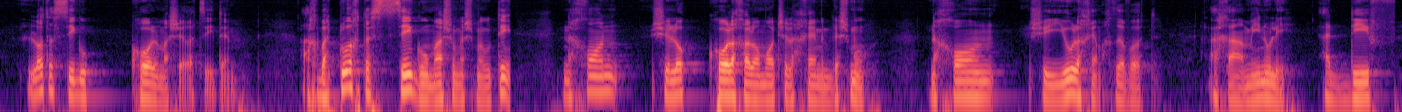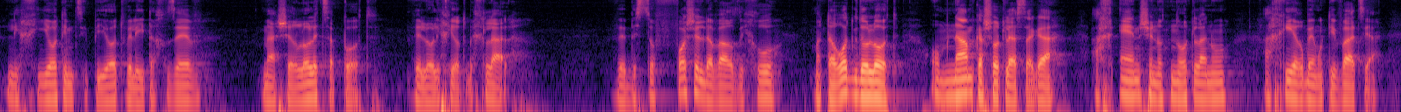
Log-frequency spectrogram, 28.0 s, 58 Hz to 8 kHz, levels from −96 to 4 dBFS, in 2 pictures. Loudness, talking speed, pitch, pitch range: -26 LUFS, 105 wpm, 110 Hz, 100-115 Hz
